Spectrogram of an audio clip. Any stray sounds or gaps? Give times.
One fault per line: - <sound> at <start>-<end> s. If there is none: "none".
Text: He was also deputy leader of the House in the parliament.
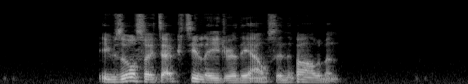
none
